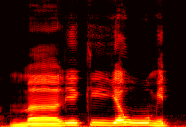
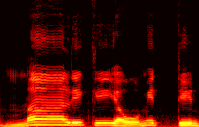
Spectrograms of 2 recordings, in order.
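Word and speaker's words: مالك يوم الدين: Maliki yaumiddin. Ya, ma hurufnya panjang bukan maliki yaumiddin tapi maiki yaumiddin. Berapa panjang mananya? Dua harakat atau satu ayunan.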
